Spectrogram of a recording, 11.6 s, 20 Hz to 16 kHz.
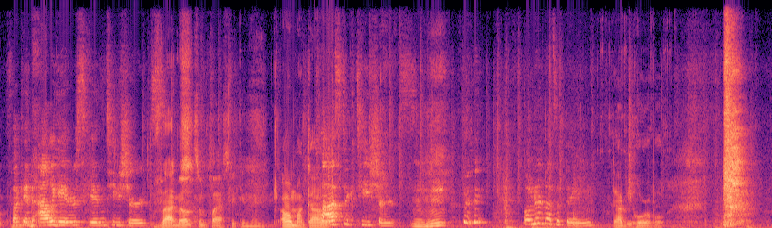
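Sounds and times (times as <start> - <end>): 
speech: 0.2 - 7.2, 7.9 - 11.1
single sharp sneeze: 10.8 - 11.4.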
